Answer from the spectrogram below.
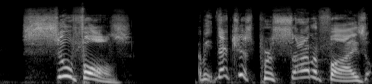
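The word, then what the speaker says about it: Sioux Falls: them but I hello sou Falls is in South Dakota it is not Sauk Falls su falls I mean that just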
